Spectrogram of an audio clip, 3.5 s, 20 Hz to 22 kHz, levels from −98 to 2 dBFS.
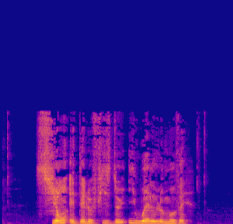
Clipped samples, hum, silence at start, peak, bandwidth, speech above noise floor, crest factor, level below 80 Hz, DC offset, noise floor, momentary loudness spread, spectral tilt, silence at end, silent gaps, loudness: under 0.1%; none; 0.55 s; -2 dBFS; 11.5 kHz; 46 dB; 20 dB; -68 dBFS; under 0.1%; -67 dBFS; 13 LU; -5.5 dB/octave; 0.75 s; none; -21 LUFS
